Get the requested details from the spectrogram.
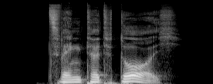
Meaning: inflection of durchzwängen: 1. second-person plural preterite 2. second-person plural subjunctive II
- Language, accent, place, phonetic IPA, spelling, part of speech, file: German, Germany, Berlin, [ˌt͡svɛŋtət ˈdʊʁç], zwängtet durch, verb, De-zwängtet durch.ogg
